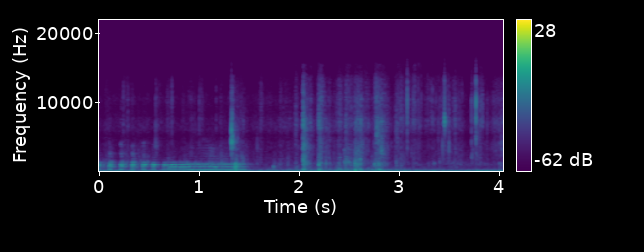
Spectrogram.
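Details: Backyard hens at sunrise giving a drawn, level harmonic call for about a second, followed by scattered soft clucks and clicks over a constant low hum.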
